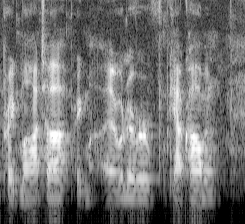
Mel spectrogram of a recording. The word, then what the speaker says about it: Pragmata: Supposedly that Pragmata game, I think that's how you say it, Pragmata, whatever, from Capcom, it's coming to Switch 2.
